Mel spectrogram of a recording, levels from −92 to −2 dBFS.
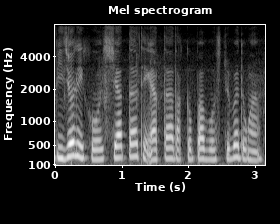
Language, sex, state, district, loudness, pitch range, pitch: Garo, female, Meghalaya, West Garo Hills, -19 LUFS, 205-245 Hz, 220 Hz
